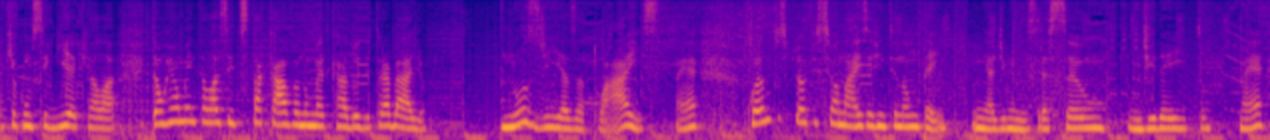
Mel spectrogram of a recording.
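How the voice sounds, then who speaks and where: Her voice is on the high side and warm. She is a guest from a language school on a radio interview, speaking with a southern Brazilian accent. She explains things in a teacherly way, often posing rhetorical questions and adding check tags.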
